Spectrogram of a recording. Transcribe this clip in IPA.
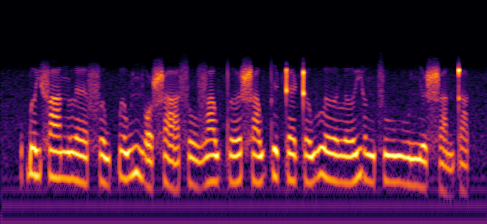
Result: ɓ ə˧ j f aː˧ n l ɛ˨˩ f ə˨˩˦ w ɓ ə˧˥ w ɲ ɔ˨˩˨ ʂ aː˨˩˨ s o˨˩ v a˧ w t̪ əː˧˥ ʂ a˧˥ w t̪ i˧ ʈ ɛ˧ ʈ ə˧˥ w l əː˧ l əː˧˥ j ə˧ ŋ s u˧ w u˧ ɲ ɨ˨˩ ʂ a˨˩˨ n ʈ a˨˩ k̚

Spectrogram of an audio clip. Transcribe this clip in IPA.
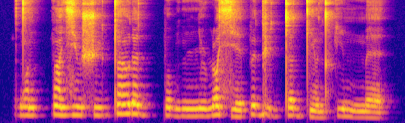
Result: dˤ ã d pː ã zʲ u ʃ y ɡ t ã o̯ ɾ œ d pː o b nː y ɳ ɔ sʲ ɛ p ø ɡ y d t œ d tʲ õ d k i mː ɛ

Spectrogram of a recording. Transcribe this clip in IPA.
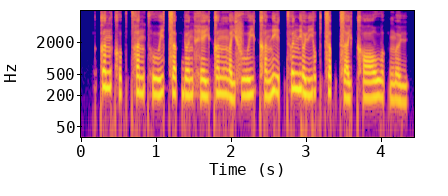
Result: k ɐ˥ n kʰ ʊ˨˥ k̚ t̪ʰ ɐ˧ n t̪ʰ uː˨˥ j t͡s ɐ˧ k̚ j ɵ˨˧ n h e˨ j k ɐ˧ n ŋ ɐ˨˩ j f uː˨˧ j kʰ ɐ˨˥ n j iː˨˥ t̚ t̪ʰ ɵ˥ n j ɵ˧ ɥ j ʊ˥ k̚ t͡s ɐ˥ p̚ t͡s ɐ˨ j kʰ ɔː˨˧ w ʊ˨ k̚ m ɵ˨˩ ɥ

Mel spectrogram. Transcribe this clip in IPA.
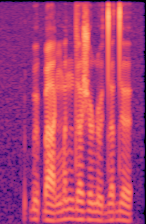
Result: ɓ ɵ ɓ a ŋ͡m ʌ n d ʌ ʒ œ ɳ ɵ d̪ ʌ d̪ ə

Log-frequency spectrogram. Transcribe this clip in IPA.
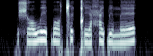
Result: ʃ ɔ w e ɓ ɔ ǀ ʏ ǃ e ħ e ɓ e m ɛ

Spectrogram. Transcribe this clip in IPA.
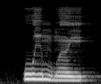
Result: w i˦ m b ə̃˨ j

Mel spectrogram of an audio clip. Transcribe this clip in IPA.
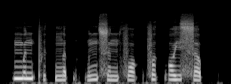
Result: m ɵ˥ n pʰ ɪ˨ k̚ ŋ ɐ˨˥ t̚ ʊ˨ k̚ ɵ˥ n s ɵ˧ n f ɔː˧ k̚ f ɐ˥ k̚ ɔː˧ j s ɐ˨˥ p̚

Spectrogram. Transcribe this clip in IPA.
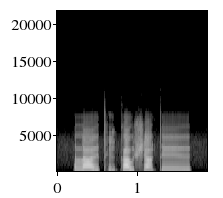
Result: l a˨ ɪ̯ tʰ ĩ˦˨ k a̰˦˨ ʊ̯ ʃ ã˦˨ t e˨ ɪ̯

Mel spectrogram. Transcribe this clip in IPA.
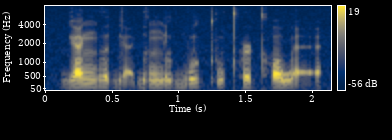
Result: ɡ æ ŋ ð ə ɡ æ̰ ɡ ʌ ŋ ɪ l b u l tʼ u t̪ʰ ə˞ kʰ ɔ w æ̰

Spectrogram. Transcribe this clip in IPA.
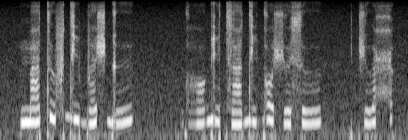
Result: m a˩˥ t ɯ˩˥ f d i˨˩ b ɜ˩˥ ʃ ɡ ɨ˩˧ | ɡʱ ɔ˩˥ ɡ i˨˩ t͡s a˩˥ d i˩˥ ɡ ɔ˥˩ ʃ ʏ˩˧ s ɯ˩˧ | t͡ʃ ɯ˩˥ ħ

